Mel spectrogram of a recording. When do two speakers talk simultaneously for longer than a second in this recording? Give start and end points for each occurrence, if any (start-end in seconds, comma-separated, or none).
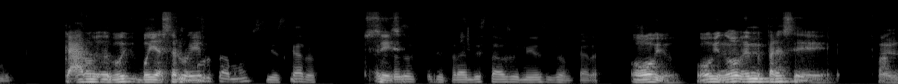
0.9-2.1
